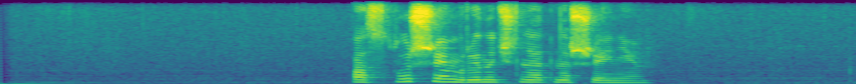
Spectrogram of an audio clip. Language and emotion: Russian, neutral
